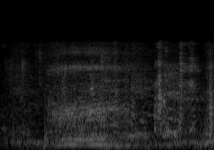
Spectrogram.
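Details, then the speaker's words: Sleeping child snoring after falling asleep while playing on a phone too long, covered with a blanket by friends; a rasping, fluttering in-breath over a noisy room background. "Tengok nih guys sampai tertidur pulas enggak tahu dia guys diselimutin kawan-kawannya guys lagi ngorok dia guys"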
